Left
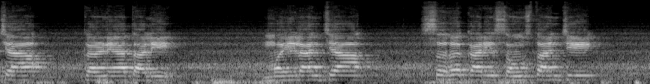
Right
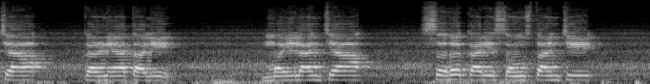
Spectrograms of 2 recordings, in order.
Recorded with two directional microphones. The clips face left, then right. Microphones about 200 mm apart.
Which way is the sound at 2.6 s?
35° right (ahead or behind).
